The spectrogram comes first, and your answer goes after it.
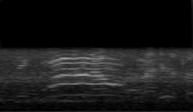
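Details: Female cat Smokie, chatting with her owner, lets out a long, smooth meow that slides gently downward, followed by a softer murmur near the end.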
